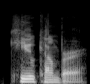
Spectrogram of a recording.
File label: "cucumber", American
